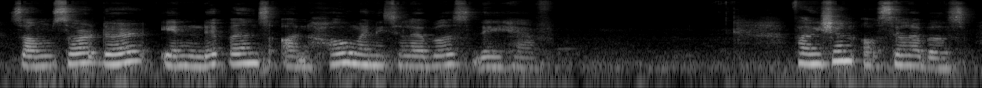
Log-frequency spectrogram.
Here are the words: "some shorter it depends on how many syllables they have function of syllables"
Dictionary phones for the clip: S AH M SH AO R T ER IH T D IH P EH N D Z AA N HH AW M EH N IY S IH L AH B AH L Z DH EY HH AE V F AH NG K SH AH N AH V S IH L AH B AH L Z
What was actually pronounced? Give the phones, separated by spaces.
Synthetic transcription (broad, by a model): S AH M S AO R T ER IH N D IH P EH N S AA N HH AW M EH N IY S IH L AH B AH L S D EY HH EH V F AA NG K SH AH N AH F S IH L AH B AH L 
